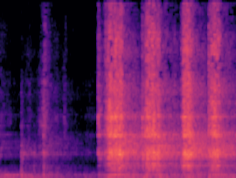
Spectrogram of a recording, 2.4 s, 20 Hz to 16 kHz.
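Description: Metal spatula scraping dry paracetamol granules across the wire mesh of a brass test sieve, a few short strokes starting about a second in, pushing the granules through the number 18 sieve onto the number 22 sieve below.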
